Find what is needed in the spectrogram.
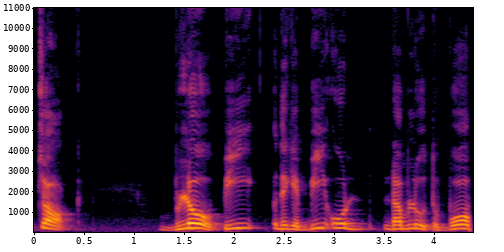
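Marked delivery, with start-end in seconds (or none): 0.1-0.4 चौक with the l silent, "chauk"; correct pronunciation. Shown as a demonstration. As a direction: drop the l and say चौक. (सही उच्चारण: चौक)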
